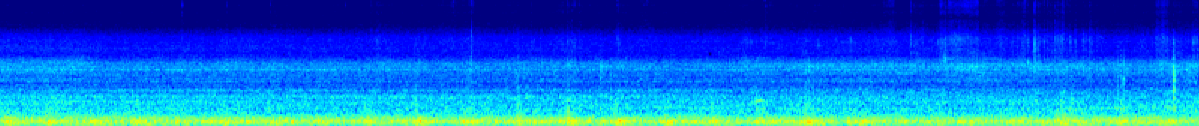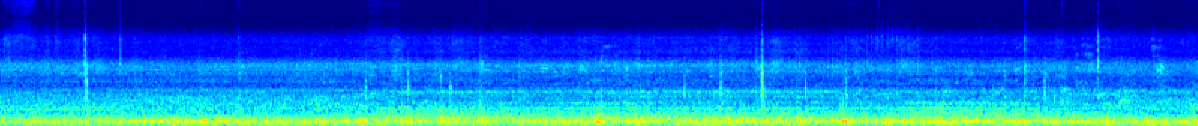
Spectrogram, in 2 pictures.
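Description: Car interior noise while driving: a steady low rumble of engine and tyres on the road, heard from inside the cabin, with a few faint clicks.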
